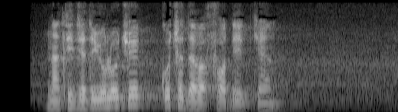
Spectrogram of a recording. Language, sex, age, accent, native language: Uzbek, male, 12-17, Jizzax, Uzbek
